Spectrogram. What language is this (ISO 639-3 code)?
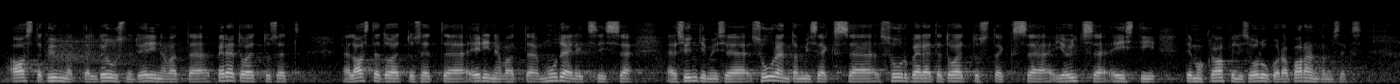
est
